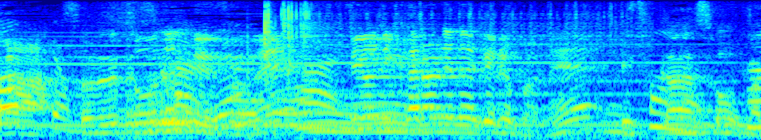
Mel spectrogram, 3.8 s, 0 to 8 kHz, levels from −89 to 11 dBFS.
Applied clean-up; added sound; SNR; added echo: none; Bowed string instrument + Coin (dropping); 10 dB; none.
